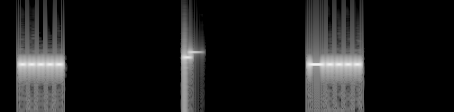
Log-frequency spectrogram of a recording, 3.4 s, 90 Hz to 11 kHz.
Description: Morse code, heard as a keyed tone, about 37 wpm, 700 Hz. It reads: 5 6
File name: Single-Letter-Number-35wpm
